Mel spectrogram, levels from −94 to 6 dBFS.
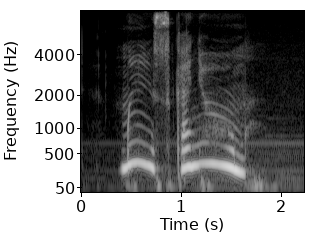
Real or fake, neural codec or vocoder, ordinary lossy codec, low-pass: real; none; none; none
